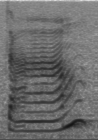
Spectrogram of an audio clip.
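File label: "zaam2", Cantonese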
